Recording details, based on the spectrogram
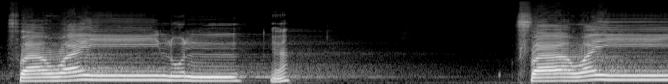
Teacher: huruf wa diayun sekali karena di depannya terdapat Ya Sukun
